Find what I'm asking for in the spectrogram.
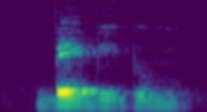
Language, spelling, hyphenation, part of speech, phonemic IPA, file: Dutch, babyboom, ba‧by‧boom, noun, /ˈbeː.biˌbuːm/, Nl-babyboom.ogg
- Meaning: baby boom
